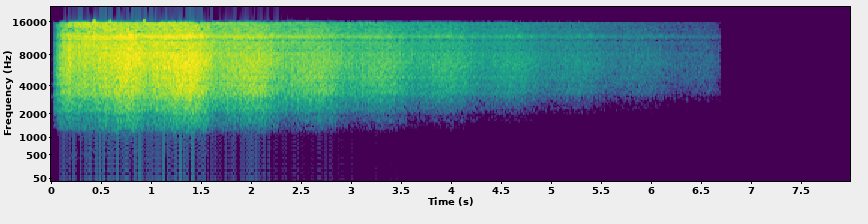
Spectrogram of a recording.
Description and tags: Noisy "tsch" sound run through delay.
